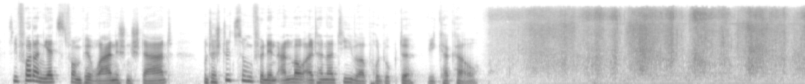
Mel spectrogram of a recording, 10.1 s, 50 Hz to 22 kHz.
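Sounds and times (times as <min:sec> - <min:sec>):
speech: 0:00.2 - 0:06.6
drying coca leaves rustling and crackling: 0:06.1 - 0:10.0.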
